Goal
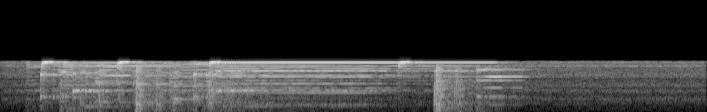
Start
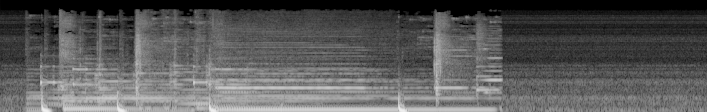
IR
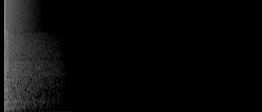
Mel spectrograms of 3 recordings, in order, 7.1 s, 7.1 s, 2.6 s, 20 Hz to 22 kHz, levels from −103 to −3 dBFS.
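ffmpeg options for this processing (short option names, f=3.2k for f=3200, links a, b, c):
-filter_complex "[0:a]asplit=2[a][b];[b]adelay=200,highpass=300,lowpass=3.4k,asoftclip=type=hard:threshold=-22dB,volume=-8dB[c];[a][c]amix=inputs=2:normalize=0,lowpass=f=2.3k:t=q:w=0.5098,lowpass=f=2.3k:t=q:w=0.6013,lowpass=f=2.3k:t=q:w=0.9,lowpass=f=2.3k:t=q:w=2.563,afreqshift=-2700,asplit=2[d][e];[1:a]atrim=start_sample=2205,lowpass=2.4k,adelay=19[f];[e][f]afir=irnorm=-1:irlink=0,volume=2.5dB[g];[d][g]amix=inputs=2:normalize=0,volume=-3dB"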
